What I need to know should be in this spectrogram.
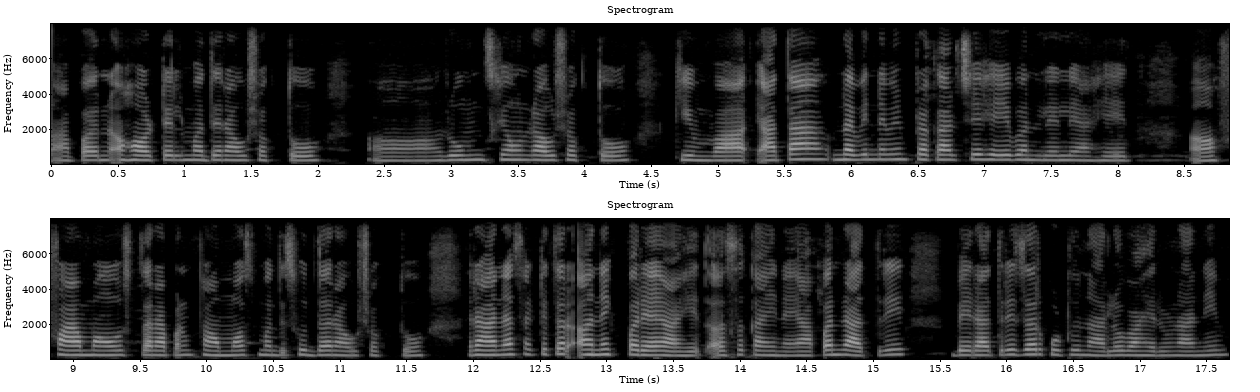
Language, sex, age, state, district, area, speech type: Marathi, female, 30-45, Maharashtra, Nagpur, urban, spontaneous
